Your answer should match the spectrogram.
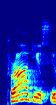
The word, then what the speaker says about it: produce: 아 , 여기서 는 "produce" 라고 발음 해야 합니다 .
